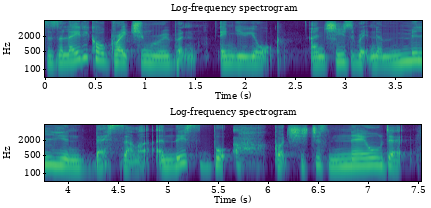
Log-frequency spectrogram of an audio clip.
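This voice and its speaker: Energetic woman guest explaining at length. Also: mid-range voice. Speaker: podcast guest. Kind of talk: casual podcast chat.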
